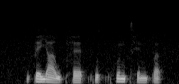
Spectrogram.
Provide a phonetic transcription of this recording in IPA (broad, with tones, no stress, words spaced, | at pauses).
pe˧jaː˨˩wpʰɛː˨t̚kʷɐ˨˥t̚ kʷʰɐ˥nt̪ʰɪ˨˧ŋ pɐ˨p̚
